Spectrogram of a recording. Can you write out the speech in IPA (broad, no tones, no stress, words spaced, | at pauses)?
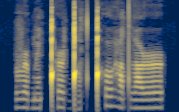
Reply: βə˞bẽǃʰə˞ɡ͡ǃotˤ ǃʰoɦɨtˤðə˞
